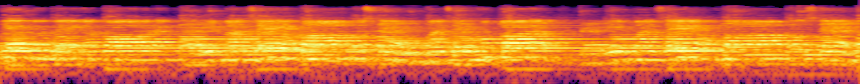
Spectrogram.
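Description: Live Brazilian northeastern cantoria: a man and a woman sing together, accompanied by two acoustic guitars.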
